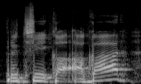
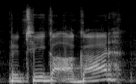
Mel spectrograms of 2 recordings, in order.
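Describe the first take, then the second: No difference in how they are said.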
